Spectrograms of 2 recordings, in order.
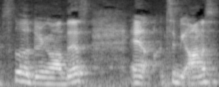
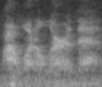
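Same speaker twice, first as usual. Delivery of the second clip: a very soft, breathless whisper; hushed childlike whisper of longing; awed whisper; 12 dB quieter than usual. Retold or imitated. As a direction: whisper it like a kid in awe. Remembering watching wushu as a kid.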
